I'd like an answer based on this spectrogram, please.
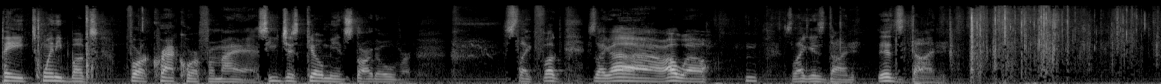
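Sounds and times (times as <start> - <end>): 
speech: 0.0 - 9.7
sheets of paper crumpled in the hands: 8.9 - 11.6.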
